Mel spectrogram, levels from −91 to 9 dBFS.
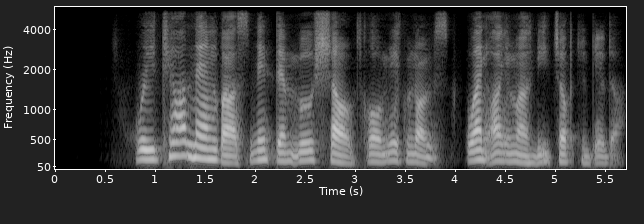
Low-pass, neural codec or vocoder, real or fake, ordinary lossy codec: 5.4 kHz; codec, 16 kHz, 0.5 kbps, FreqCodec, larger model; fake; none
